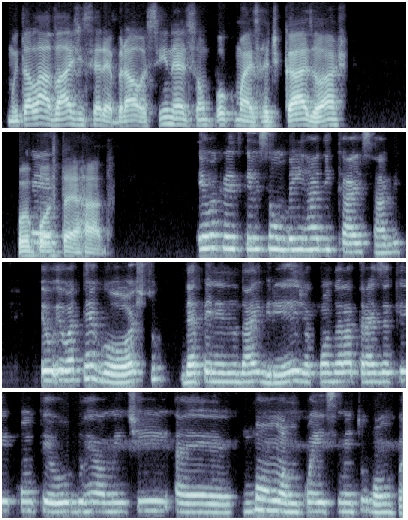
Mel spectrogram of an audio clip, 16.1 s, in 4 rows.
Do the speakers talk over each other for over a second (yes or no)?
no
